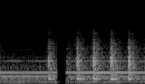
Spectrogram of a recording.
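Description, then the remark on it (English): A fist pounds on the glass window of a locked building lobby at almost midnight in a quick, steady series of about six heavy thumps, fairly loud, over a constant low electrical hum. “I pounded on the window.”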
